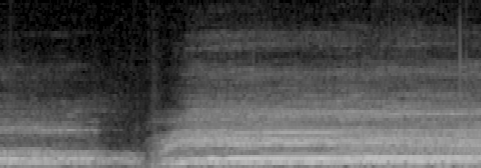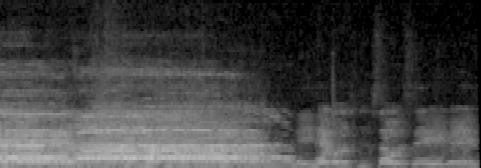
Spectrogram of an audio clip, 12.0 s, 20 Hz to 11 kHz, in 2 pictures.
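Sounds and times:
slow hymn singing: 0.0 - 10.6.

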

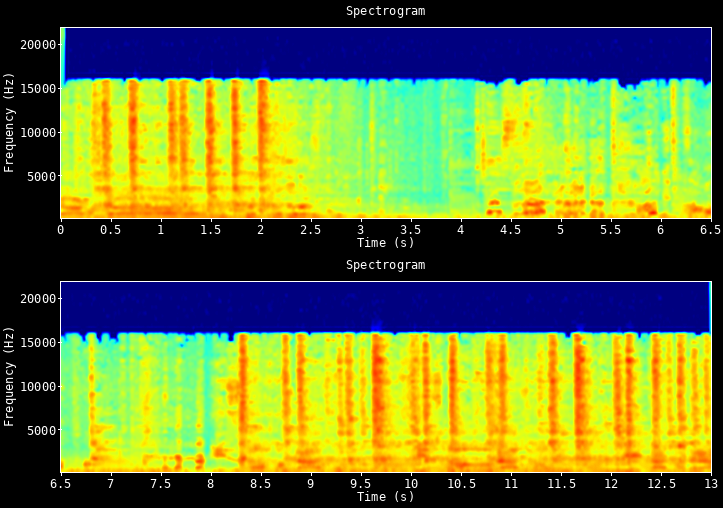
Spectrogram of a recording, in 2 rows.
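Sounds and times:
group singing: 0.0 - 2.4, 7.8 - 13.0
low hum of bus: 0.0 - 13.0
strummed acoustic guitar: 0.0 - 13.0
voices chattering: 0.0 - 13.0.

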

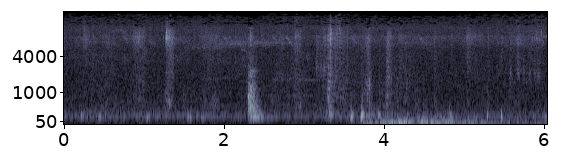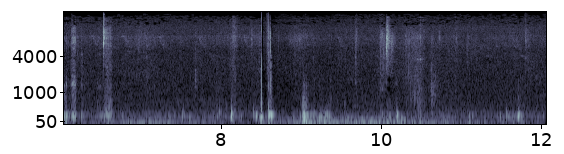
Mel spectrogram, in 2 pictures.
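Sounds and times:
boots on block walls: 0.4 - 11.9
wood being handled: 3.2 - 12.0
low rumble: 3.8 - 11.6.

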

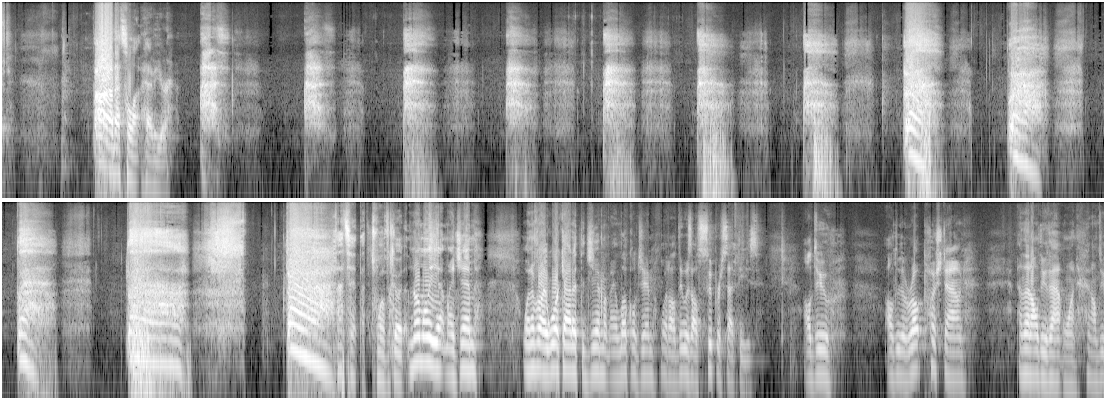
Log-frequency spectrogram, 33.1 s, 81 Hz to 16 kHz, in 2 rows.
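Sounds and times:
man breathing out forcefully: 3.0 - 17.9, 18.5 - 20.2
man groaning with strain: 10.4 - 11.0, 12.0 - 12.6, 13.5 - 14.2, 15.1 - 15.8, 16.8 - 17.4, 18.4 - 19.4, 20.8 - 21.6.

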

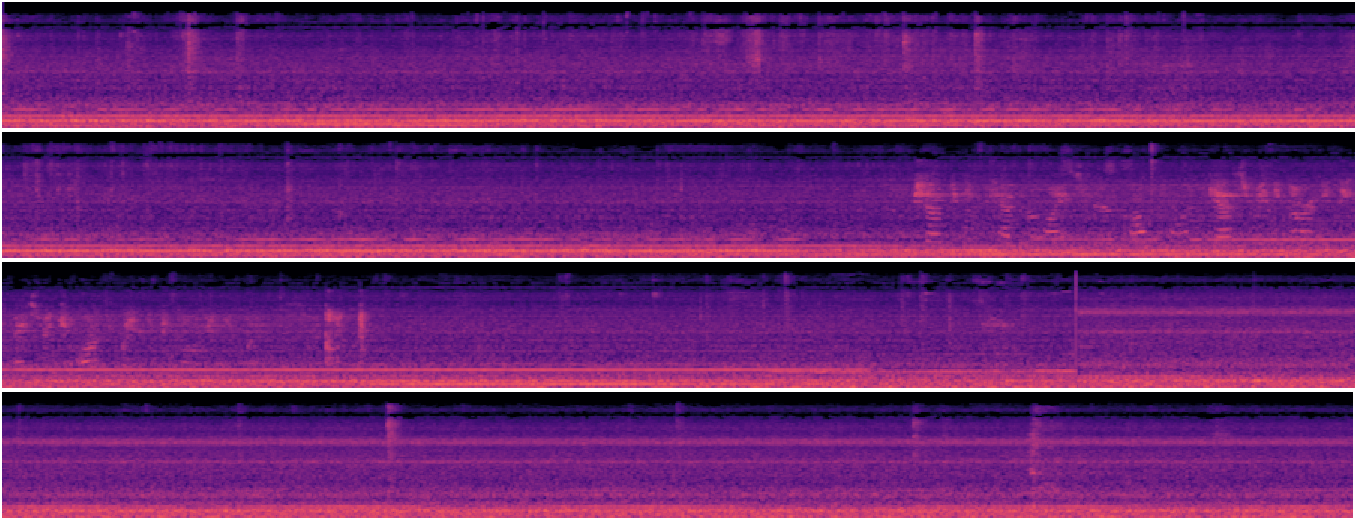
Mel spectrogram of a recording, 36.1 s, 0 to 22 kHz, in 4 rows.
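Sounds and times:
jet engines humming in cabin: 0.0 - 36.0.

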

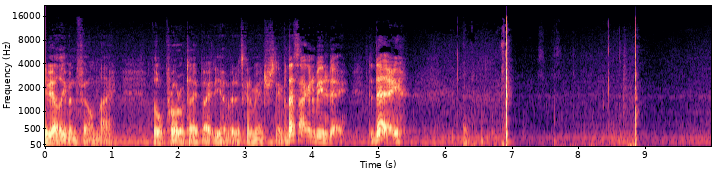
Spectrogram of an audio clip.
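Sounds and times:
electrical hum from lights: 0.0 - 10.0.

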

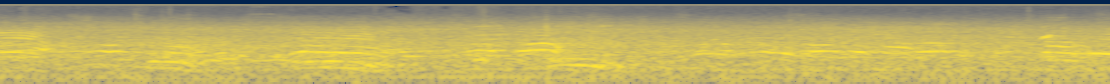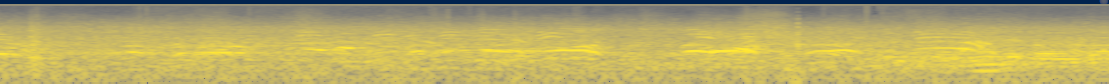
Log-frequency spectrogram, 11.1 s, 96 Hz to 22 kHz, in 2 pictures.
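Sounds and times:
people calling and chattering: 0.0 - 11.0
video tape hiss: 0.0 - 11.0.

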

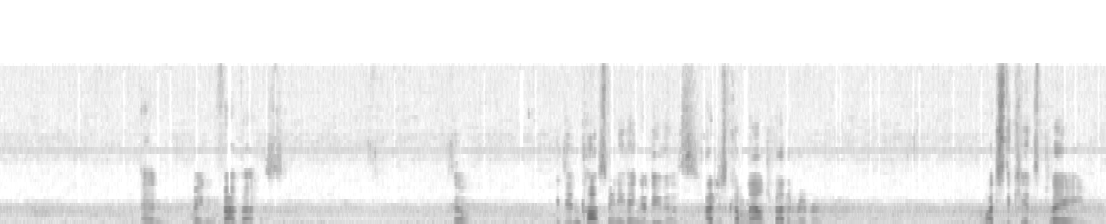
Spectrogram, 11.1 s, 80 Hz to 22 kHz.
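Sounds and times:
faint outdoor hiss: 0.0 - 11.0
flying insects buzzing: 0.0 - 11.0.

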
